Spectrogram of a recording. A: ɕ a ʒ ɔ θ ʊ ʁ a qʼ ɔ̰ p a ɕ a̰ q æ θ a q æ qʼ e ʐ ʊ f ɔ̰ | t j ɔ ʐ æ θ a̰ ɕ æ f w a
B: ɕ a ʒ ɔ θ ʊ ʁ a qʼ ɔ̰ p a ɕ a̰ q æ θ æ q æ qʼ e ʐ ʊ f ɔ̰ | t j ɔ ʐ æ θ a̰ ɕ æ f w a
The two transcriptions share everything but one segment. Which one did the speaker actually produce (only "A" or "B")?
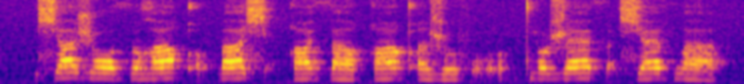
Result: A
